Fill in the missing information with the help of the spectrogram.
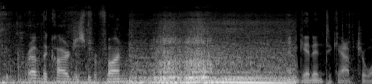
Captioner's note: car Engine Revving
